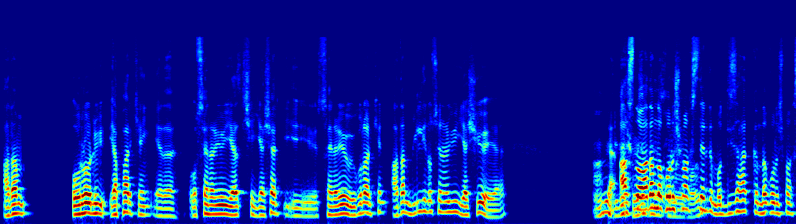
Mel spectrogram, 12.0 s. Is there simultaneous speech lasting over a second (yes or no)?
yes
